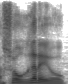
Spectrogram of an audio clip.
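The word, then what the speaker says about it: sogreo (ζωγρέω): Ahí el griego quiere enfocarnos en esta palabra sogreo, o sogreo, que vendría a ser con, de esta manera pronunciada, sogreo, con acento en la E, sogreo, alguien prisionero.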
